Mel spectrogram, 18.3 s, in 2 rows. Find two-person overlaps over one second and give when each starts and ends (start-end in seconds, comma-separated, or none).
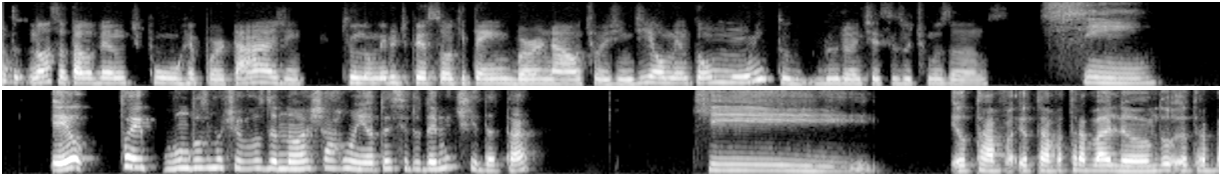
none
